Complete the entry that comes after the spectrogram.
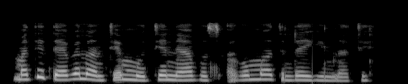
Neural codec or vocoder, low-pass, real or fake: none; 7.2 kHz; real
